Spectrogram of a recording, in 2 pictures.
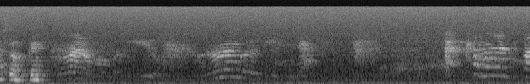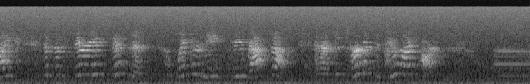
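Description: A person talks close by.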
